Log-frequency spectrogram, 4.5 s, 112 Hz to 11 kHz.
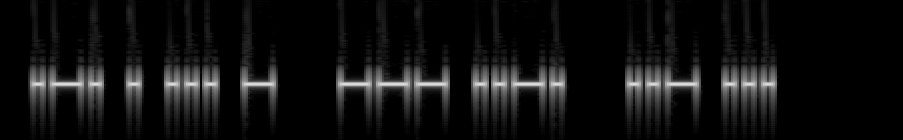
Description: Morse code, heard as a keyed tone, about 33 wpm, 700 Hz. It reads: REST OF US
